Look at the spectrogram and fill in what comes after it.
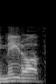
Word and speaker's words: Madoff: It's like he made off with the money. That's how you say his name.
